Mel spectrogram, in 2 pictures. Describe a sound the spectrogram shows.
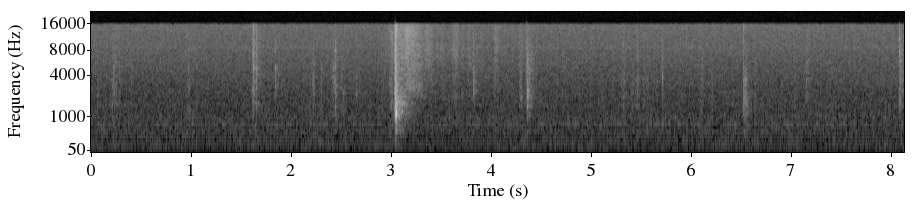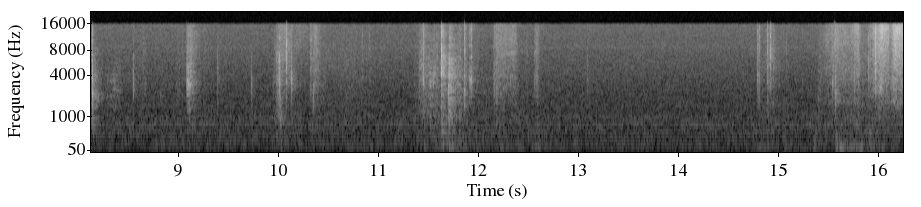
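Paper rustles and crinkles up close.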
